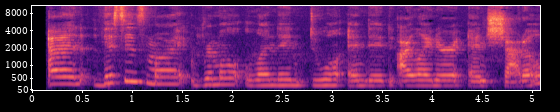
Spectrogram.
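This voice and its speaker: A woman speaks in a fairly high voice with ordinary pitch variation, while noticeable background noise and audible room echo fill the recording. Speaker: beauty vlogger. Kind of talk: makeup tutorial.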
